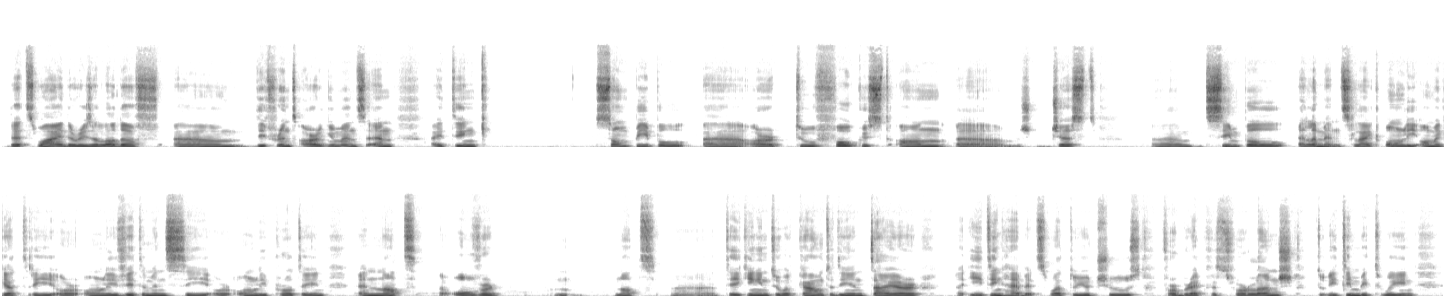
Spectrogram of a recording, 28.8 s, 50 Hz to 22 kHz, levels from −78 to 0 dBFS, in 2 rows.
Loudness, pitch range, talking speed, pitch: -30 LUFS, 105-120 Hz, 125 wpm, 110 Hz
